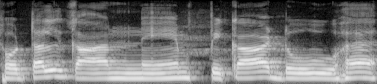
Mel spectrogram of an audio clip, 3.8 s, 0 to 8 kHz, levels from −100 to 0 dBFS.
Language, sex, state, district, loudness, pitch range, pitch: Hindi, male, Punjab, Fazilka, -13 LUFS, 140-155 Hz, 145 Hz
